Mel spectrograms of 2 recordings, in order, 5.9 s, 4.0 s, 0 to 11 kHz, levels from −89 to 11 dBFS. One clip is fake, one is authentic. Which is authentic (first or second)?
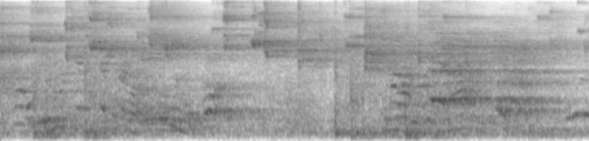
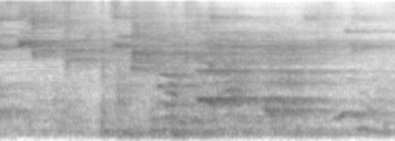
first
